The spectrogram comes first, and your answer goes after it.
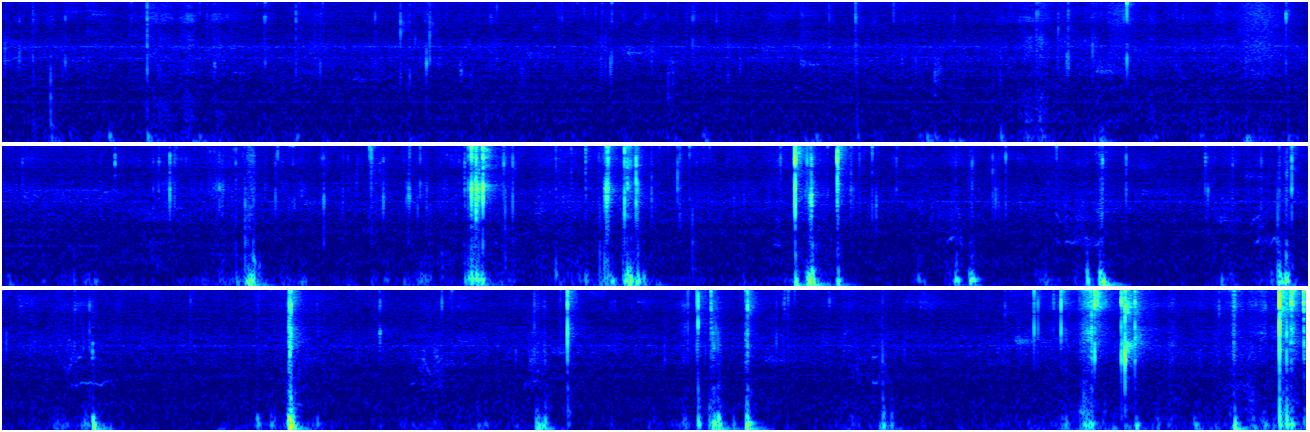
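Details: Yorkshire Terrier puppy named Blue chewing a dried bunny ear indoors; sparse soft crunches at first, then from about eight seconds a dense run of sharp, crisp crunching bites every half second or so, close and dry, with low thumps between.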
